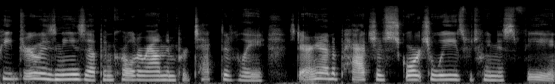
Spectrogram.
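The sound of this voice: Text is being read. The voice stays unforced.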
